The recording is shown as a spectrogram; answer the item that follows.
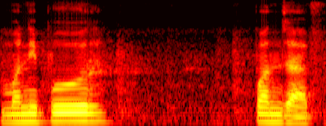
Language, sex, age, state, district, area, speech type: Nepali, male, 30-45, West Bengal, Kalimpong, rural, spontaneous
